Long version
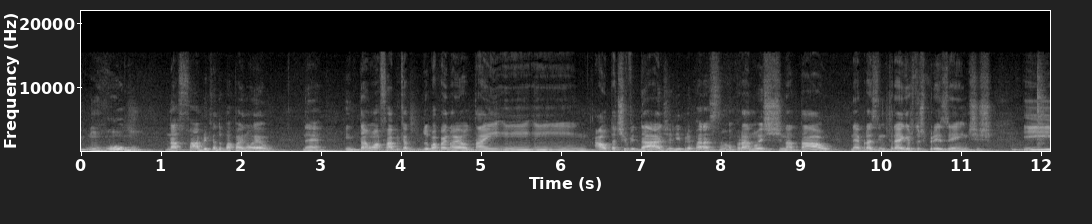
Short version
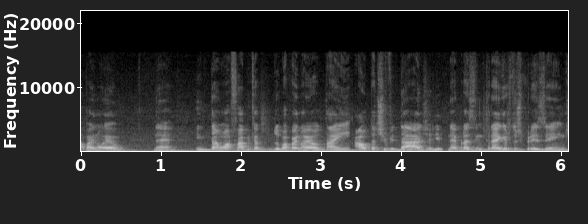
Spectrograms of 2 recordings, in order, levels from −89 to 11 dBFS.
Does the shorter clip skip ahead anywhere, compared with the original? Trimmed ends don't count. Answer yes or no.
yes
